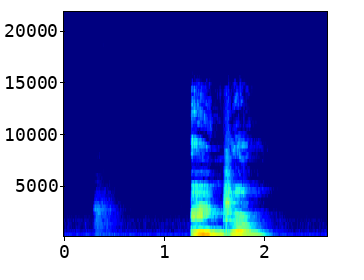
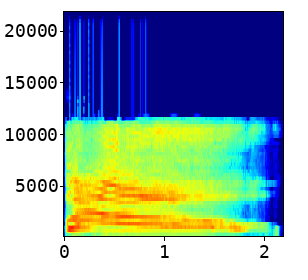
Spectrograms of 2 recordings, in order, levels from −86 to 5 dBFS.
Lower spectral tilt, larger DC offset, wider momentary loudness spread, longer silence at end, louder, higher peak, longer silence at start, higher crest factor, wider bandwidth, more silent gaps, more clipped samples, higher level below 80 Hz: first, -6 dB/octave vs 2 dB/octave; neither; about the same, 15 LU vs 14 LU; first, 0.6 s vs 0.2 s; second, -31 LUFS vs -10 LUFS; second, -10 dBFS vs 0 dBFS; first, 1.25 s vs 0 s; first, 24 dB vs 14 dB; first, 15.5 kHz vs 13.5 kHz; neither; neither; second, -78 dBFS vs -50 dBFS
